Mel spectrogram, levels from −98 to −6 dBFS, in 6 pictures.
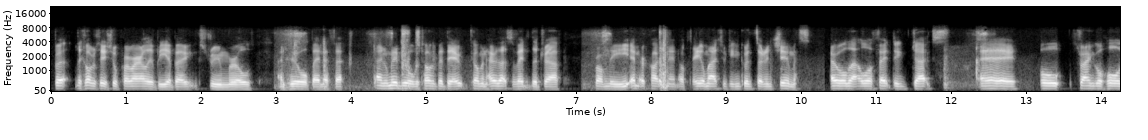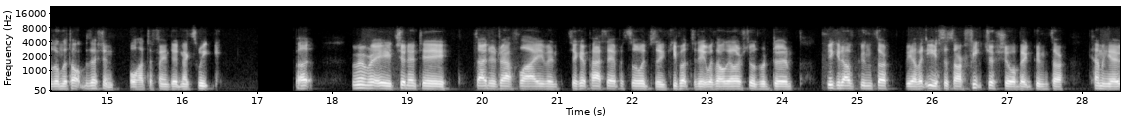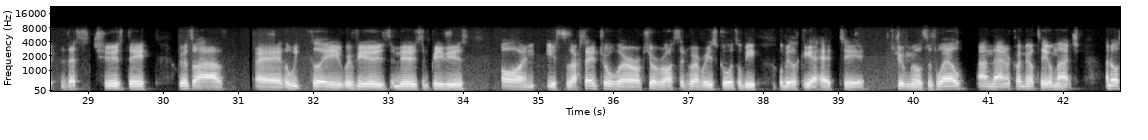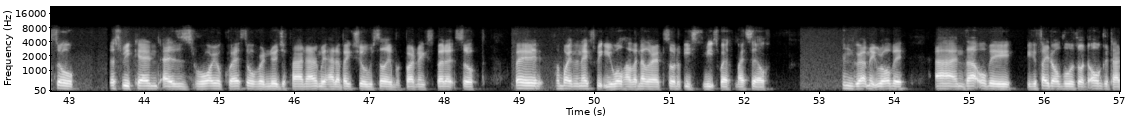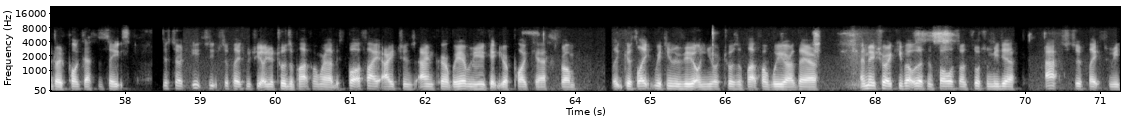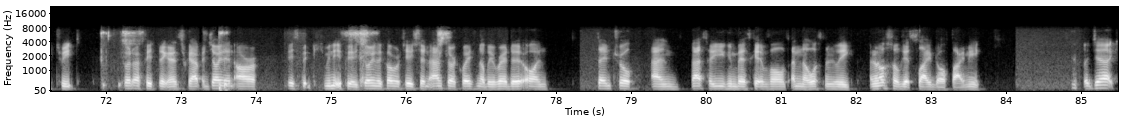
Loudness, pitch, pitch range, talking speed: -15 LUFS, 115 Hz, 110-120 Hz, 200 wpm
